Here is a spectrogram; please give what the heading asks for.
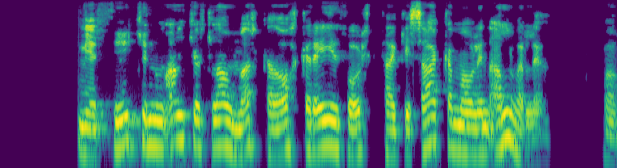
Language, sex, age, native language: Icelandic, male, 20-29, Icelandic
